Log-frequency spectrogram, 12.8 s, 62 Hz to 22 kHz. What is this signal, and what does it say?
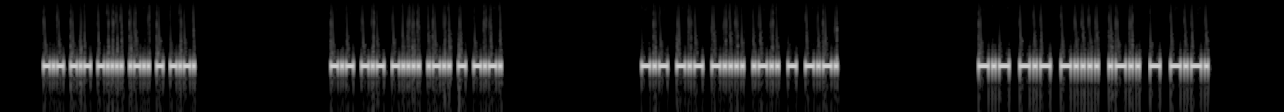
Morse code, heard as a keyed tone, about 43 wpm, 700 Hz. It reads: KK6LTC KK6LTC KK6LTC KK6LTC
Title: Speed Racing - USA 2x3 Call Signs 35wpm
